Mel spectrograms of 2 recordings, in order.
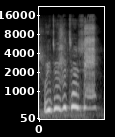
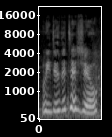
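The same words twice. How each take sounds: First: Louder, higher insistence on the tissue; firmer repeat. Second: Said in the usual way. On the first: Real, not acted. Owner insisting her parrot take the tissue, louder higher repeat. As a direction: raise it up and insist.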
